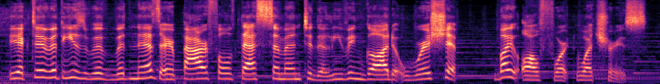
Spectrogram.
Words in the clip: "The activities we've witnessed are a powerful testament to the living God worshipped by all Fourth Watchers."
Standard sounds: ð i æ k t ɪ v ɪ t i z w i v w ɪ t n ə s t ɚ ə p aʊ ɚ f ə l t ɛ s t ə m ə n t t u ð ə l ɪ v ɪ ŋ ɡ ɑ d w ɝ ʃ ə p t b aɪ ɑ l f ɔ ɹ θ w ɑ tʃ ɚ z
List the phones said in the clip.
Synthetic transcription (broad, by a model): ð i æ k t ɪ v ɪ t i z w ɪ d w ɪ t n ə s ɚ p aʊ ɚ f ə l t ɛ s t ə m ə n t t u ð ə l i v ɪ ŋ ɡ ɑ d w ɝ ʃ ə p b aɪ ɑ l f ɔ ɹ t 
